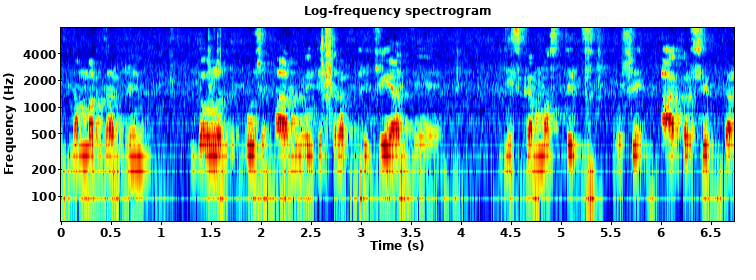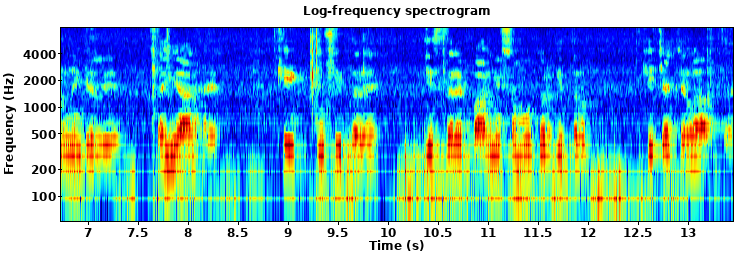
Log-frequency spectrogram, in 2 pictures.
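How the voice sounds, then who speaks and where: A man speaks in a normal speaking voice, pitched fairly high for a man. His pitch varies in an ordinary way. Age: 60s. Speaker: network marketing motivational speaker. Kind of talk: motivational talk.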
